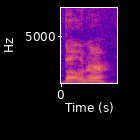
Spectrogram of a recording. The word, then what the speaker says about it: Boehner: pronounced boner.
